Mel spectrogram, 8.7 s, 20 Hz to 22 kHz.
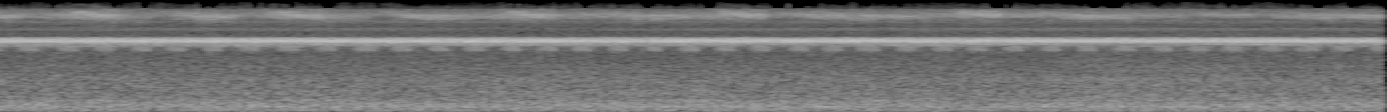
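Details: Insects calling in the calm after Typhoon No. 21: an unbroken ringing trill dominates, layered with fast pulsed chirring and gently throbbing very high tones, with no other sounds intruding.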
